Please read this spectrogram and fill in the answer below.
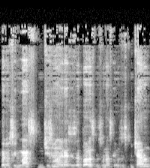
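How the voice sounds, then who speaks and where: The pace is fairly quick, with fairly even intonation. It is a normal speaking voice. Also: man. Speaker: student association president, podcast host. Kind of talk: podcast interview.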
